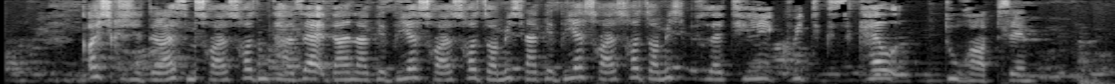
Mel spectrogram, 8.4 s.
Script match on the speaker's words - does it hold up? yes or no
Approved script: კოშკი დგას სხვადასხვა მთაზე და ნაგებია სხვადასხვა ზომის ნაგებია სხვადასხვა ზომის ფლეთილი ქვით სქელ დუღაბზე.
yes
